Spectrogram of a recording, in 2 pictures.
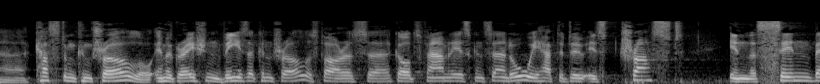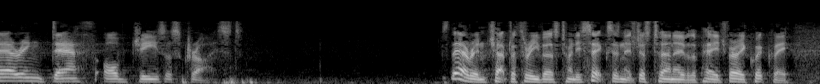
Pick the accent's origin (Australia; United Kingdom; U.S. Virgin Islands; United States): United Kingdom; I mean, I take it I'm a member of the British people on the basis of my birth.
